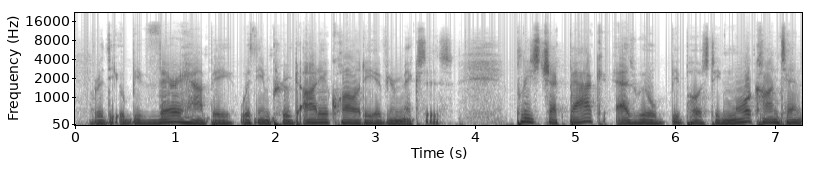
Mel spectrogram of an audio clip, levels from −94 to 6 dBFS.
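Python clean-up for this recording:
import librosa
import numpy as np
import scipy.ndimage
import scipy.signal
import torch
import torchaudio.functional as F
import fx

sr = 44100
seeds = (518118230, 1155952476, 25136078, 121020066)

y = fx.fix_declip(x, sr, threshold_db=-13.5)
y = fx.fix_declick_ar(y, sr, threshold=6.5)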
